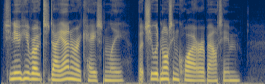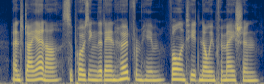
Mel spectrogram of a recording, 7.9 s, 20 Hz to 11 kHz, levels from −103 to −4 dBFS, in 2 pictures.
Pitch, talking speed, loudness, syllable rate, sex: 185 Hz, 190 wpm, -20 LUFS, 6.2 syllables/s, female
